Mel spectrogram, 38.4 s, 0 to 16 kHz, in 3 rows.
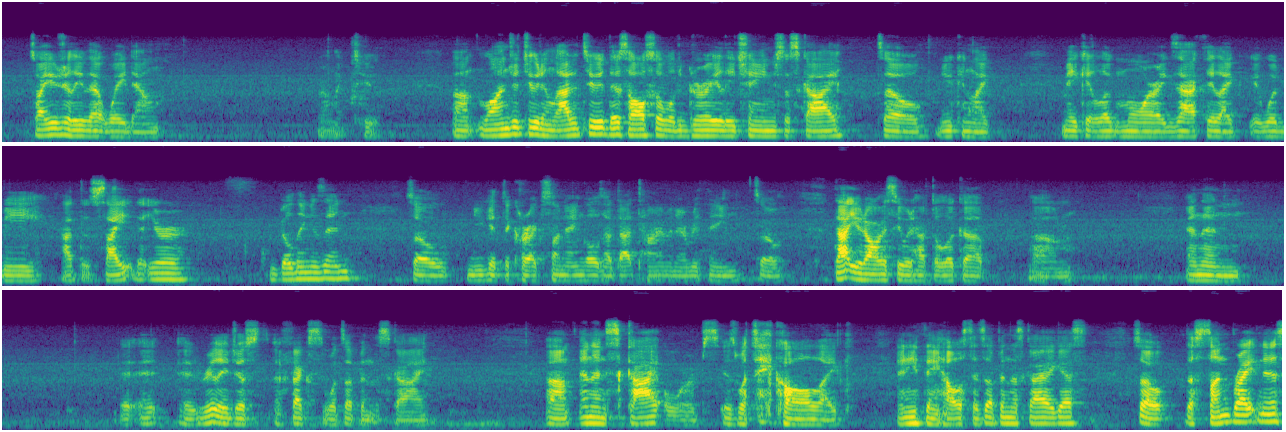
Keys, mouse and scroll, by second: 1.8 click.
